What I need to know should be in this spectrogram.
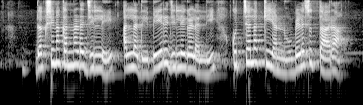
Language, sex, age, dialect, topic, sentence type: Kannada, male, 36-40, Coastal/Dakshin, agriculture, question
